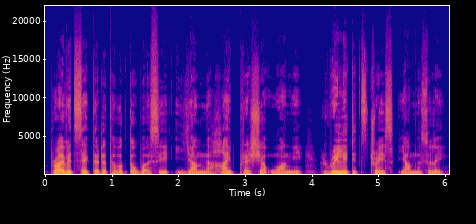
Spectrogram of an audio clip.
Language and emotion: Manipuri, neutral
